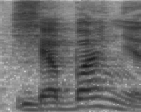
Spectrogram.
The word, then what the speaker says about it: щабань: Щабань это вот щабань оно произносится.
